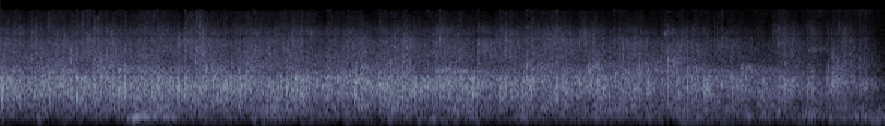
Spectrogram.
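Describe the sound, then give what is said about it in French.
Sustained audience applause, a dense steady wash of many hands clapping at an even, loud level throughout, easing slightly at the very end. No voices stand out. “Donc vraiment je tiens à ce qu'on les remercie, qu'on les applaudisse particulièrement.”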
